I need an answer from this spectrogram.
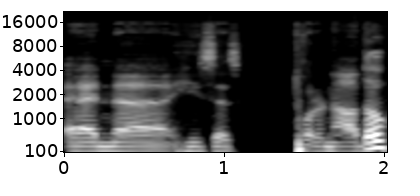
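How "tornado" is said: loud, exaggerated Spanish accent on tornado. Retelling a joke from an old news sketch: imitating an overemphasized Spanish pronunciation.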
